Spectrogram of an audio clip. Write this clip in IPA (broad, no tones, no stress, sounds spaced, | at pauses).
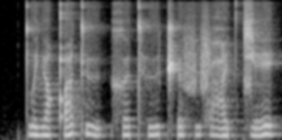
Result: tʷ ɛ lʲ ɔ qʼ ʉ tʼ ʉ | x œ tʰ ʉ t͡ʃʼ ø f i f ʕ e t t͡ɕ e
